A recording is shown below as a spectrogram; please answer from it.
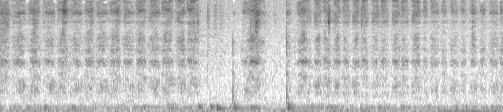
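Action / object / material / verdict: scrape / plastic stylus on glass tablet screen with matte film / glass / none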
